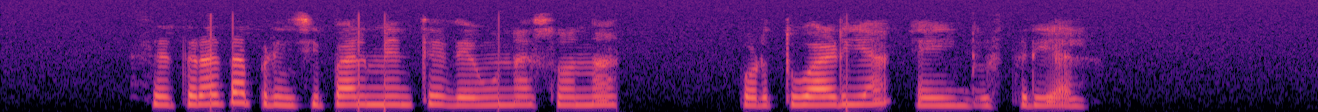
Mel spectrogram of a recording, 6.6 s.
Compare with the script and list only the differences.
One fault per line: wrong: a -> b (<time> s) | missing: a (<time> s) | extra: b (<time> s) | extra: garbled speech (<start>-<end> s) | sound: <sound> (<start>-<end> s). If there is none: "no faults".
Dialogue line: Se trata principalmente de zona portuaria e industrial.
extra: una (2.4 s)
